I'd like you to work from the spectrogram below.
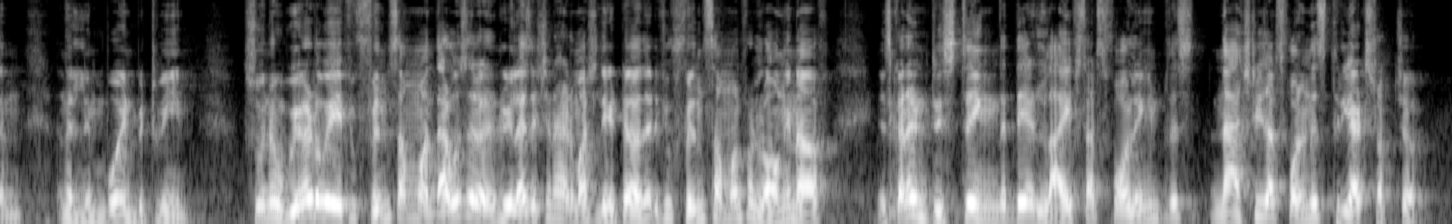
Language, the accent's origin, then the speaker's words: English; India; I'm this Indian guy who's come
